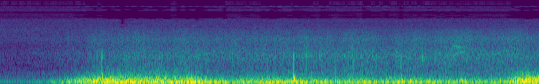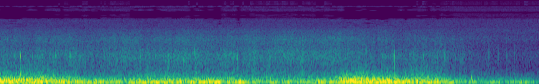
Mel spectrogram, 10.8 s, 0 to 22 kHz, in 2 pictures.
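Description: Soft, low rustling breath sounds rise and fall in regular cycles, about 16 breaths a minute, with no added noises: normal vesicular breath sounds.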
